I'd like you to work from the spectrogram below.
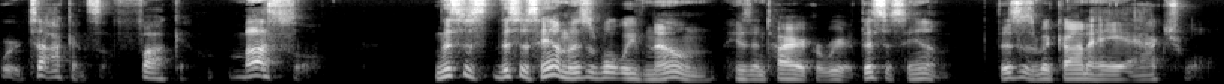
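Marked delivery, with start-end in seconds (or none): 0.0-2.1 little chuckle running through the words. Describing Matthew McConaughey's real manner: Matthew McConaughey with his little laugh. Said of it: "This is McConaughey with his little laugh".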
